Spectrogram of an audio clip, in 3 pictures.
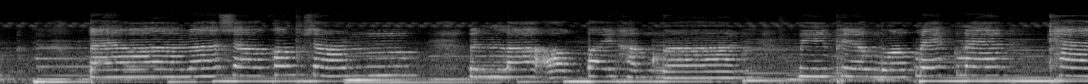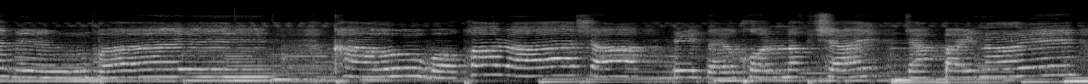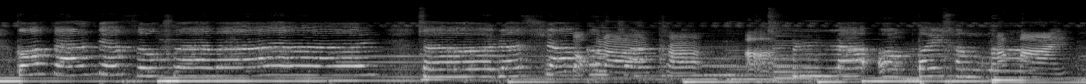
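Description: A young girl singing a melody into a handheld microphone, phrase after phrase, over instrumental accompaniment with held low notes that change every second or two.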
